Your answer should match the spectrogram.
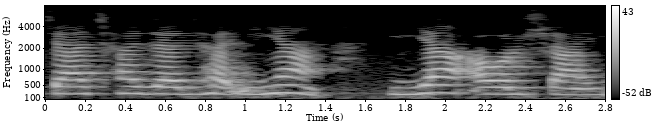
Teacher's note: चा, छा, जा, झा, इया, या और शा ये तालु से ही उच्चारित होते हैं। अगर पूछा जाए कि चा का उच्चारण स्थान क्या है तो तालु बताया जाएगा।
